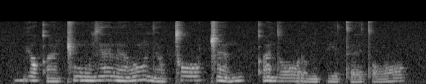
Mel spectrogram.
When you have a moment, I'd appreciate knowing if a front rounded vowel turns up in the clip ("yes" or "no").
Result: no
